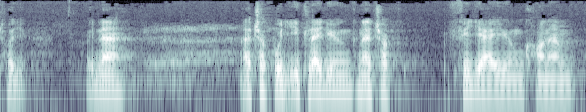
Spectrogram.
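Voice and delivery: soft, quiet closing prayer. Real, not acted. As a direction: pray softly to God, unhurried. (halk, csendes ima)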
